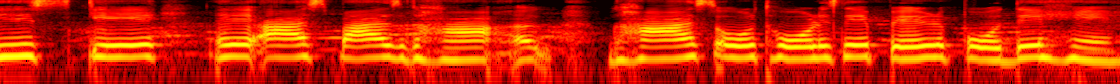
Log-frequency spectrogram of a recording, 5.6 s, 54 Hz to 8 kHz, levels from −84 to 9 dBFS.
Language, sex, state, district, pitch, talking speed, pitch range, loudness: Hindi, female, Maharashtra, Chandrapur, 265 Hz, 120 wpm, 245-275 Hz, -19 LUFS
